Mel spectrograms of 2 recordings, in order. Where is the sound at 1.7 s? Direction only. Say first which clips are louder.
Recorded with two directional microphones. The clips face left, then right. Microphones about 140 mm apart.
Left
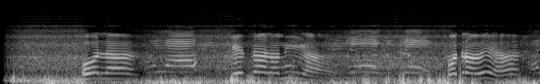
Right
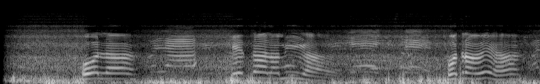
Left 2 dB; 25° left (ahead or behind).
